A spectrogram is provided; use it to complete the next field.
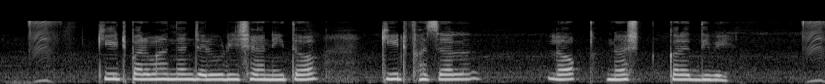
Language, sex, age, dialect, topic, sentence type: Magahi, female, 18-24, Northeastern/Surjapuri, agriculture, statement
